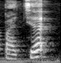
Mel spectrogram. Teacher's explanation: di mana jak itu terdapat bunyi glotal sebagai pengganti huruf K sebagai penutup suku kata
